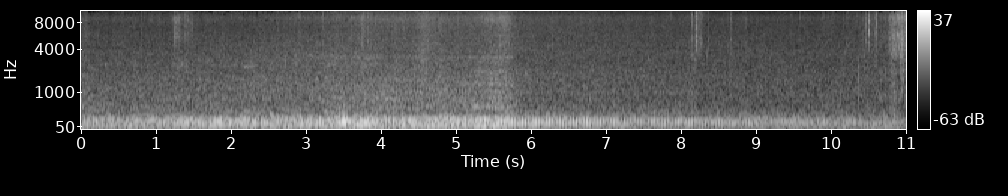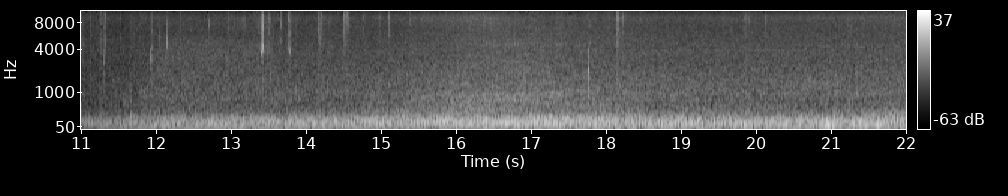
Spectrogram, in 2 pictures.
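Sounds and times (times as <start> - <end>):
low steady rumble: 0.0 - 22.0
monkey chewing fruit: 7.8 - 22.0.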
